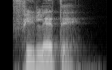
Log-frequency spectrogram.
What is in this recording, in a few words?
"filete", pron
